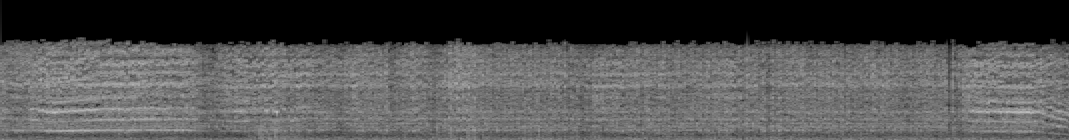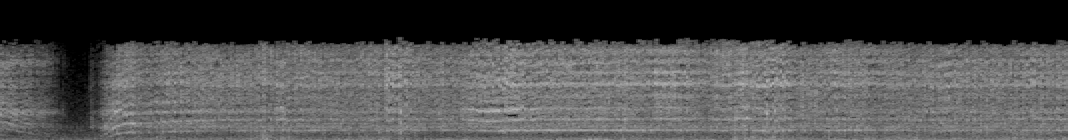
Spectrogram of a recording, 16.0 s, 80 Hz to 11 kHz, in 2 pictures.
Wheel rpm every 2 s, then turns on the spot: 230, 230, 230, 190, 130, 230, 230, 230.
none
